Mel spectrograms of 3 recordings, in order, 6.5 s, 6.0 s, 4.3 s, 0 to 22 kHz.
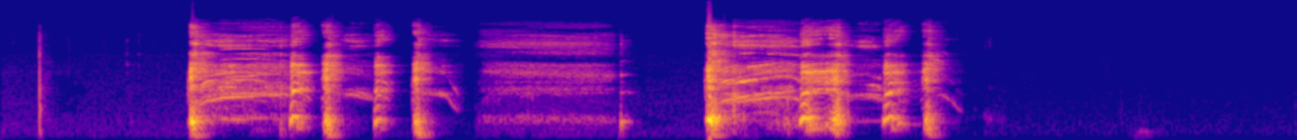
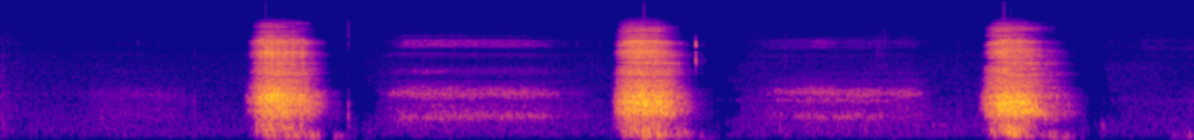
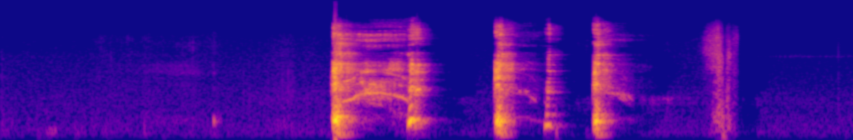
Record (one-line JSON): {"cough_length": "6.5 s", "cough_amplitude": 32768, "cough_signal_mean_std_ratio": 0.29, "exhalation_length": "6.0 s", "exhalation_amplitude": 28170, "exhalation_signal_mean_std_ratio": 0.29, "three_cough_length": "4.3 s", "three_cough_amplitude": 32745, "three_cough_signal_mean_std_ratio": 0.21, "survey_phase": "alpha (2021-03-01 to 2021-08-12)", "age": "18-44", "gender": "Female", "wearing_mask": "No", "symptom_cough_any": true, "symptom_new_continuous_cough": true, "symptom_shortness_of_breath": true, "symptom_fatigue": true, "symptom_fever_high_temperature": true, "symptom_headache": true, "symptom_change_to_sense_of_smell_or_taste": true, "symptom_loss_of_taste": true, "smoker_status": "Current smoker (e-cigarettes or vapes only)", "respiratory_condition_asthma": true, "respiratory_condition_other": false, "recruitment_source": "Test and Trace", "submission_delay": "2 days", "covid_test_result": "Positive", "covid_test_method": "RT-qPCR"}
